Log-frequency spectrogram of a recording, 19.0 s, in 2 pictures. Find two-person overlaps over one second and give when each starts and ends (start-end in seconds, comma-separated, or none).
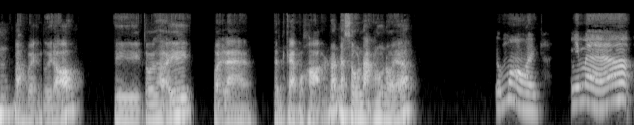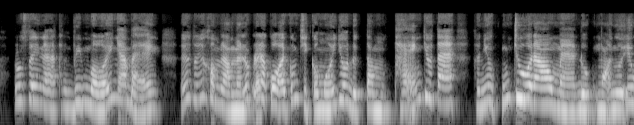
none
